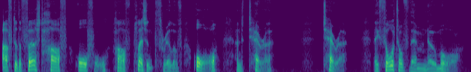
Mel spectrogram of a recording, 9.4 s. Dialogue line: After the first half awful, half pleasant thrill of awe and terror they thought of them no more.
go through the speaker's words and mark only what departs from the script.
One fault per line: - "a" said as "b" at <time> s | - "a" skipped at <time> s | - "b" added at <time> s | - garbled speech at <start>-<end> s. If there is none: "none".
- "terror" added at 6.4 s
